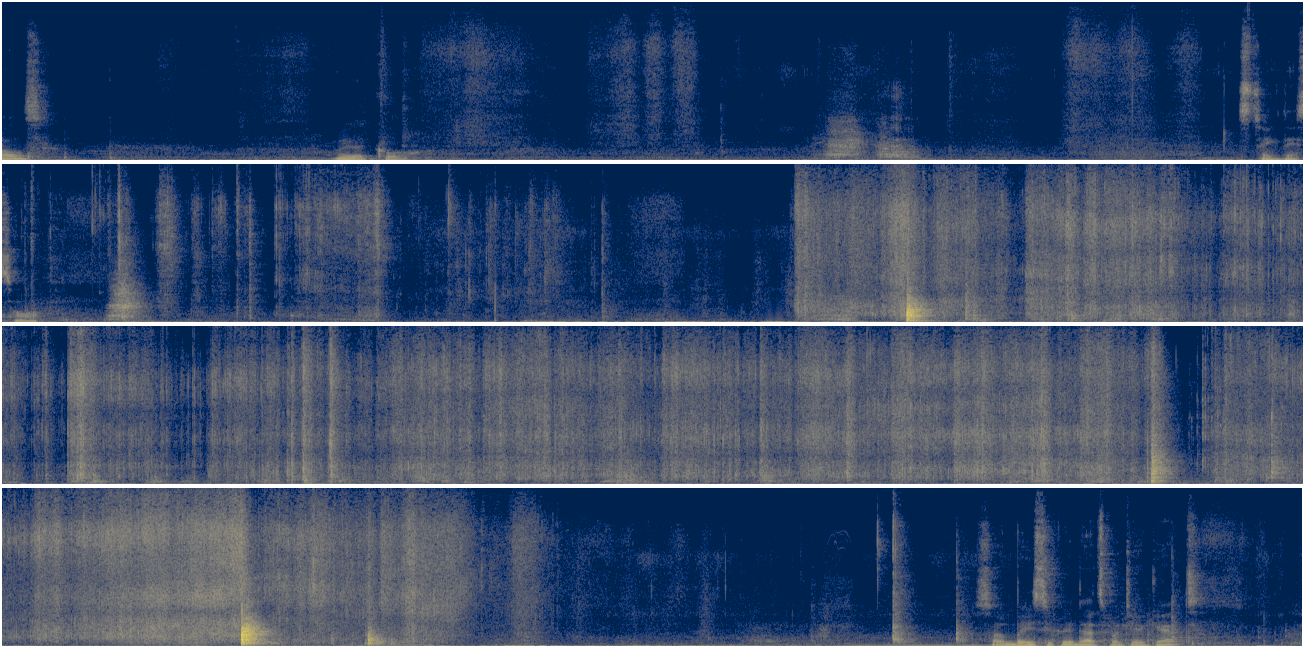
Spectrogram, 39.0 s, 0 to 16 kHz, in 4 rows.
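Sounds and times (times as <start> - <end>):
packaging crinkling: 10.9 - 14.2, 15.6 - 33.6.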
